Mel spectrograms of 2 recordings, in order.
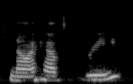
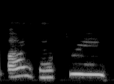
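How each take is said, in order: First: Said in the usual way. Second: "I have three" sung out much higher; sing-song count. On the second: Shown as a demonstration. Counting stitches.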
